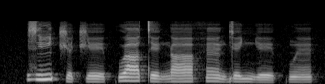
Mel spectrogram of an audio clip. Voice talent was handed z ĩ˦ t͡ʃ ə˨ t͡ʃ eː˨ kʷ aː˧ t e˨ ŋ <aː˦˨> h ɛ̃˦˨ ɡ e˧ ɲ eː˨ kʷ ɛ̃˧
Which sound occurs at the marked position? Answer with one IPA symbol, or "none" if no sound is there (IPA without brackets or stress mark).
aː˧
